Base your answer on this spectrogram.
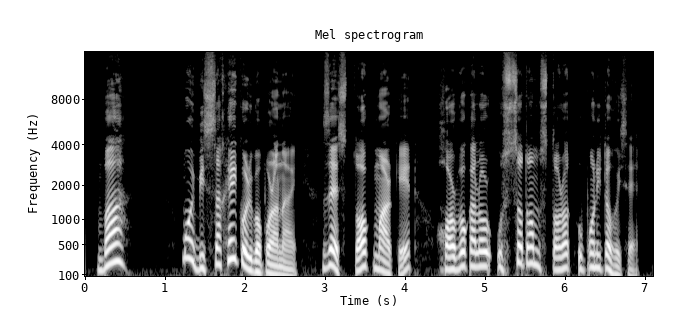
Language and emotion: Assamese, surprised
